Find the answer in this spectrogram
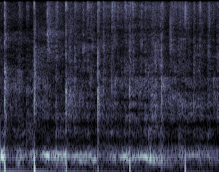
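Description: A small group of people applauding: a dense, irregular patter of hand claps.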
